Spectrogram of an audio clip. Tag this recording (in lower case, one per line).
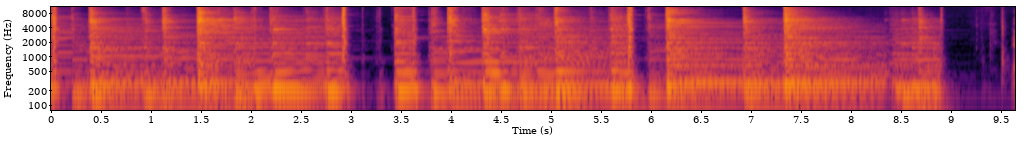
speech
strum
guitar
musical instrument
plucked string instrument
music
acoustic guitar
